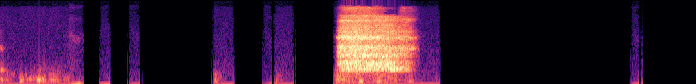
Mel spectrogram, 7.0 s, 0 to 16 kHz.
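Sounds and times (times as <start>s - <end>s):
deep breath taken together during a guided hand-on-heart practice: 3.4s - 4.2s.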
